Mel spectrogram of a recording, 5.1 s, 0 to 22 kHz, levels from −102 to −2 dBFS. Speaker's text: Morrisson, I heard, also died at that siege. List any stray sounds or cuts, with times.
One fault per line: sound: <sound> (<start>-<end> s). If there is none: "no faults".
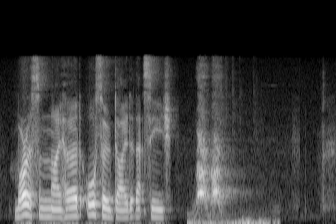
sound: bark (2.8-4.2 s)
